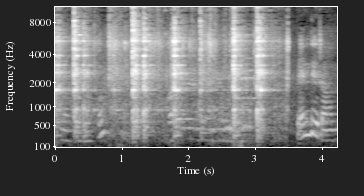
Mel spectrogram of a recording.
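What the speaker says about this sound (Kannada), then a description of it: "ಒಂದು ಫ್ರೈ ಪ್ಯಾನಲ್ಲಿ ನಾನು 4 ಬ್ಯಾಡಗಿ ಮೆಣಸಿನ್ಕಾಯಿನ ಹಾಕಿ ಡ್ರೈ ರೋಸ್ಟ್ ಮಾಡ್ಕೊಳ್ಳೋಣ" Byadgi dried red chillies being dry roasted in a fry pan, with repeated close metallic scrapes and clinks of a utensil against the pan in an uneven rhythm.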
